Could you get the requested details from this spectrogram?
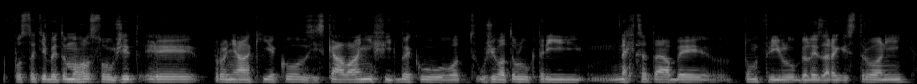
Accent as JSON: {"language": "Czech", "town": "Nová Paka", "region": "Hradec Králové Region", "country": "Czechia", "moved": "as an adult", "lives_now": "Pardubice, Czech Republic", "said": "z nové paky pocházím a hrdě se k ní hlásím"}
